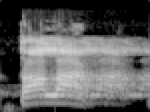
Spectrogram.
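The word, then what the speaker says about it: طلاق: শব্দটা বলে তালাক। খবরদার শব্দটা তালাক নয়। তালাক নয় শব্দটা। শুনে যান শব্দটা হলো তলাক তলাক কি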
